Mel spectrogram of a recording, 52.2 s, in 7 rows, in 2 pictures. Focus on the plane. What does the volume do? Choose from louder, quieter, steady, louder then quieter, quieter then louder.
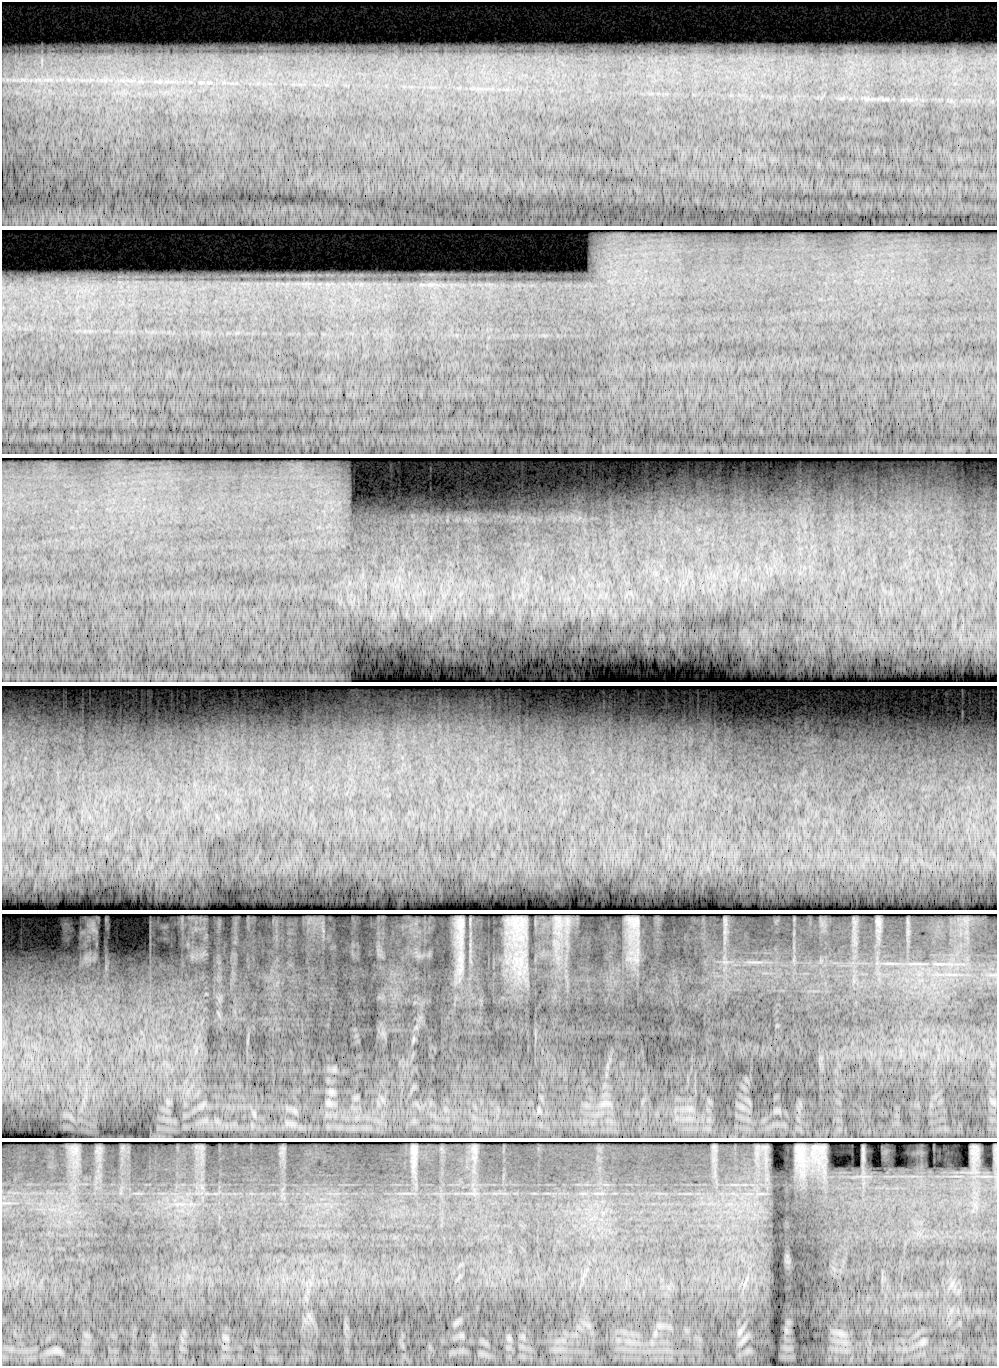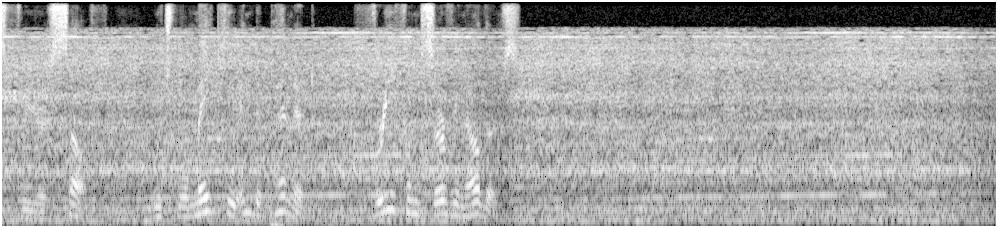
steady.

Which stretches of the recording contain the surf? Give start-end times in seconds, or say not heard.
not heard.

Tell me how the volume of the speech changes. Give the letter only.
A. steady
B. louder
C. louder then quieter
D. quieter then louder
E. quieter
A.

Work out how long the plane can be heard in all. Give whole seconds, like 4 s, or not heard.
52 s.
